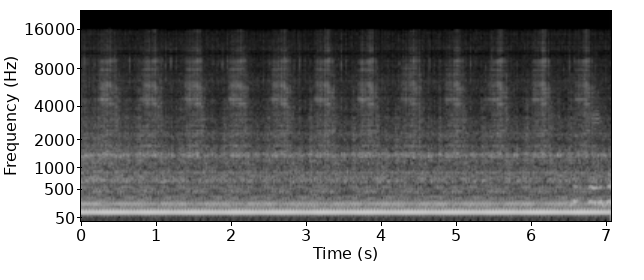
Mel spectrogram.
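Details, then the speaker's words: Sears garage door opener running without its case while running down: loud, steady motor hum with a rhythmic raspy scrape about twice a second, source unknown; unidentified noise while running. "it's much wider on the way down but i don't know what that noise is and the table does not vibrate as much"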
